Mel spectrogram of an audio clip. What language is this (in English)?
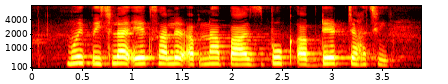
Magahi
